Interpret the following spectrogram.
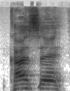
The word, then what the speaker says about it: case: Case is how you say it.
